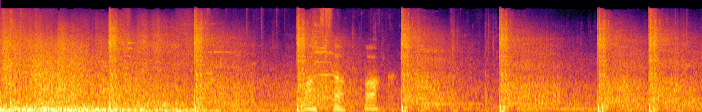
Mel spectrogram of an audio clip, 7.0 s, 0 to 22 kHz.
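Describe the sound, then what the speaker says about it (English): Gunfire in the open-world shooter Far Cry 5 while shooting at Joseph Seed: a heavy blast rolling off at the start, then sharp, loud shots spaced about once a second, each with a short echoing tail. "Shooting Joseph Seed."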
